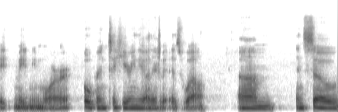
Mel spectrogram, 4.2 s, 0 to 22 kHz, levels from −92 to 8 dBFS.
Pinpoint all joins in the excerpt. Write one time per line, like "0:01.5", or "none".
0:01.0
0:02.0
0:02.8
